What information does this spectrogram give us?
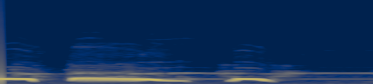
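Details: Decoy spotted dove kept to lure wild doves, giving its standard calling coo: a short soft note, then a long buzzy coo that slides downward, then a short arched coo, all low and mellow against a silent background.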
